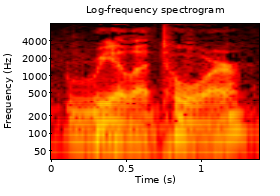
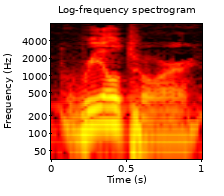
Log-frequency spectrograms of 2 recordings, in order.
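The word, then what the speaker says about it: realtor: correct you on seeing real a tour because I don't say dr. tour I say real tour not real look it is two syllables you're right yes what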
